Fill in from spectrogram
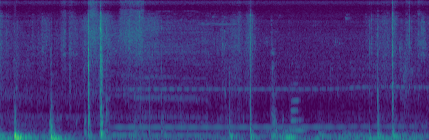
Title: thumping sound Tesla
